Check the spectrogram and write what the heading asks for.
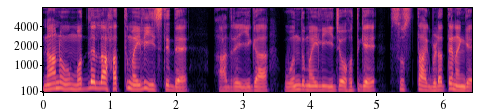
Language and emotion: Kannada, sad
